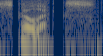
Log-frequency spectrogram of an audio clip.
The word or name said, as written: Scolex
